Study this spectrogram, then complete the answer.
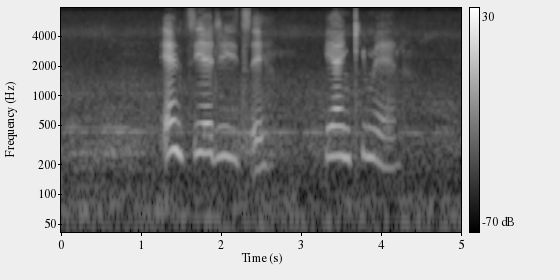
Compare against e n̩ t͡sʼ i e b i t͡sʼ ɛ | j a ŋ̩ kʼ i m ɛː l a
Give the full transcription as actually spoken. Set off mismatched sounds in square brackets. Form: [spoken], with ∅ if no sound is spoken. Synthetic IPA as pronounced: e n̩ t͡sʼ i e [d] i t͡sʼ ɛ | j a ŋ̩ kʼ i m ɛː l a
